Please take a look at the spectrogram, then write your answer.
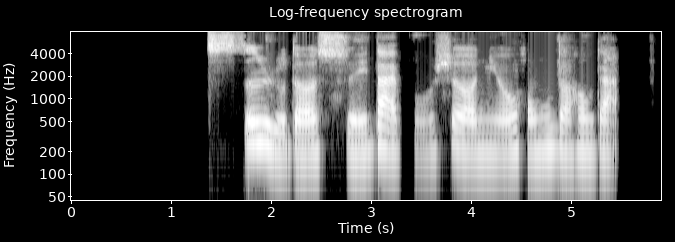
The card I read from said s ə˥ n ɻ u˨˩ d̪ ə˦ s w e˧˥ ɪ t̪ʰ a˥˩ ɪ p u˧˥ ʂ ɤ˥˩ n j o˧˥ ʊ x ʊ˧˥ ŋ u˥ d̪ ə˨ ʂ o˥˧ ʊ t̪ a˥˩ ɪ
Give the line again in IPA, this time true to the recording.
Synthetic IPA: s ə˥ n ɻ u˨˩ d̪ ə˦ s w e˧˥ ɪ t̪ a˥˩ ɪ p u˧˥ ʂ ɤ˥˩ n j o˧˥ ʊ x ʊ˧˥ ŋ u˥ d̪ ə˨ x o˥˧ ʊ t̪ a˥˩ ɪ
